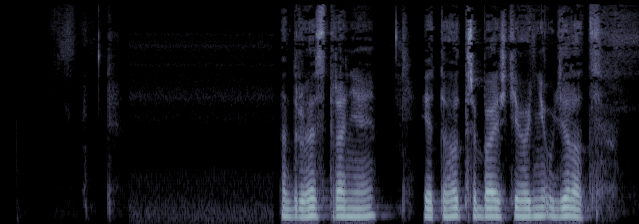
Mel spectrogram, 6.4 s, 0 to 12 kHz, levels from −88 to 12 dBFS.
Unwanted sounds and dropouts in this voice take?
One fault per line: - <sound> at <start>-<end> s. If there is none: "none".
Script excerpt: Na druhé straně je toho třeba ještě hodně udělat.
none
